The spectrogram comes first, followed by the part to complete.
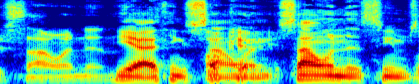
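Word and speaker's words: Samhain: in yeah I think Sin Sin it seems like the the standard Irish pronunciation all right so from here on now we're we're saying sin yes so should we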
